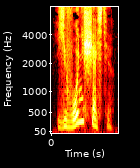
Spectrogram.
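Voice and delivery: disdainful, scornful, contemptuous. In an argument, a man repeats a woman's words back to her, contemptuous. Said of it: "презрительно повторил Дарси".

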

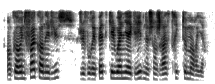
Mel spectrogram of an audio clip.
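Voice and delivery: plain reading voice

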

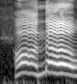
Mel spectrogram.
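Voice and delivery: high, loud, dramatic shouting cry.

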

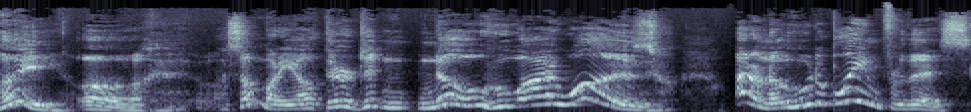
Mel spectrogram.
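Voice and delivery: very high-pitched character voice swooping around. Improvising a made-up scene, speaking as Grimace: Grimace voice. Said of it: "So you're saying if Grimace is like".

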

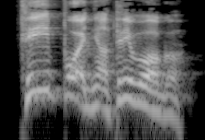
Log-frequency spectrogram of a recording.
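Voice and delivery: ordinary delivery

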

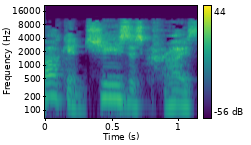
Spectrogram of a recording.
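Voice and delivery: put-on exasperated voice. Retelling a movie moment where Lillard is asked to save a son: imitating Lillard, exasperated. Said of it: "he's just exasperated".

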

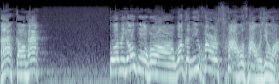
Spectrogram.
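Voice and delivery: put-on very thick Tianjin accent. Imitating a Tianjin neighbor who calls your name and chats with you, in a very thick Tianjin accent. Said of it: "说话天津口音非常的浓".

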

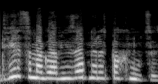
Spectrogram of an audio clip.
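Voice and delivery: hot, heated, objecting push-back tone. Polina retorts to Anne's worry about the closed cupboard door; heated objection. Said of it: "запальчиво возразила Полина".

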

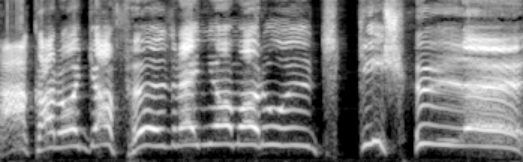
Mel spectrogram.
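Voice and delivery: very high, slow, drawn-out roaring bellow. A character shouting at a small dragon, roaring. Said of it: "ordította plépofa".

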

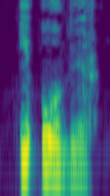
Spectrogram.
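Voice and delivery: ordinary delivery

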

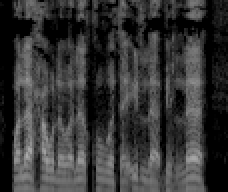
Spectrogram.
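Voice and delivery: ordinary delivery

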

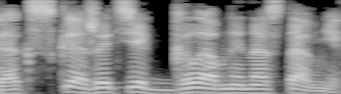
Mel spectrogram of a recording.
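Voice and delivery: plain

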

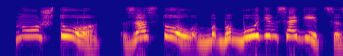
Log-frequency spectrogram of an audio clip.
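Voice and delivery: high, fussy, petulant, capricious whine. A man with everything ready prods the others: whining capriciously. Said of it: "закапризничал Гарик".

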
